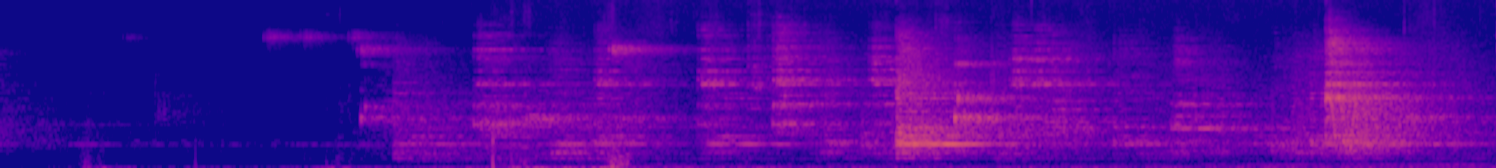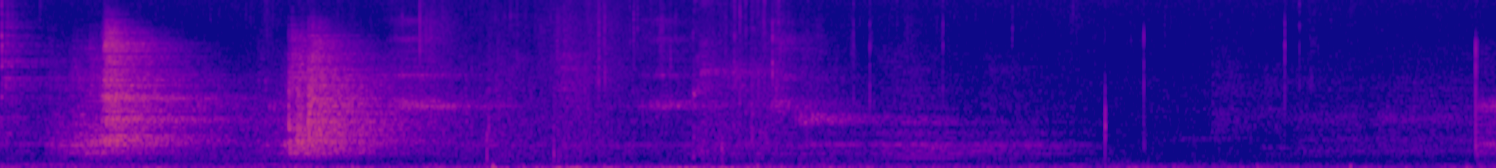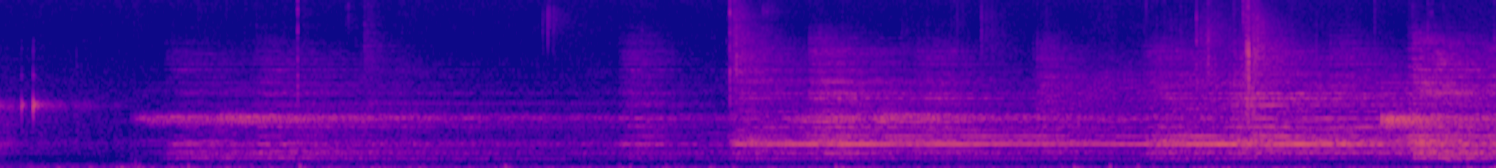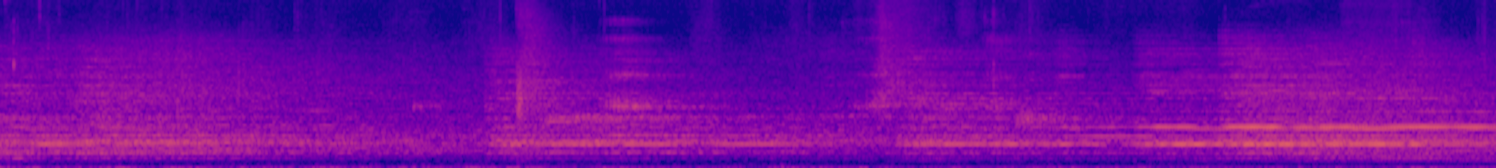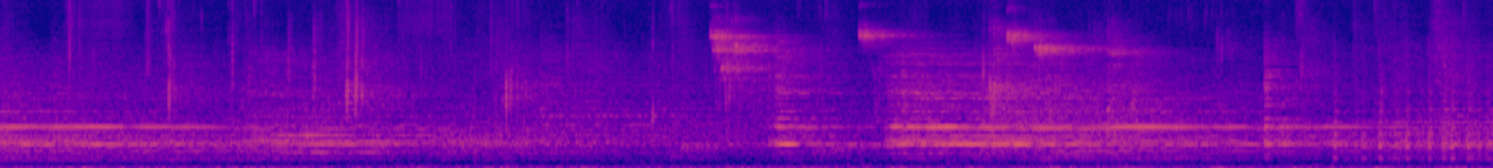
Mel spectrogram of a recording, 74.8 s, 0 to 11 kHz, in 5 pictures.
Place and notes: Place de lIndustrie, Amplepuis, France - Amplepuis Feyssel1
Jeux acoustiques dans une usine désaffectée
